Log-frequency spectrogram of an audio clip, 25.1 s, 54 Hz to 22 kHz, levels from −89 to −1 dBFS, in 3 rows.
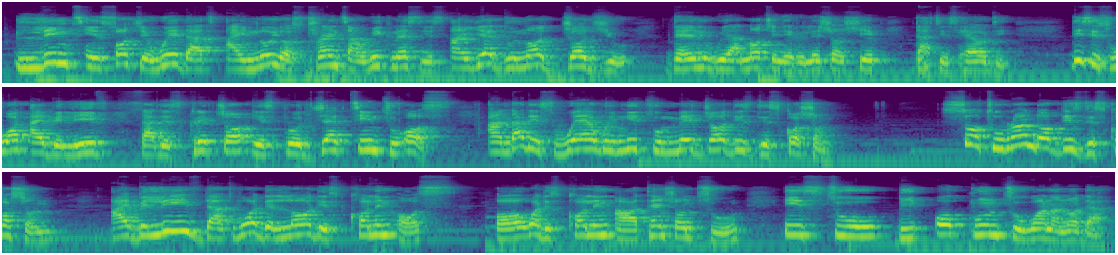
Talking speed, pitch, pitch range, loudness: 190 wpm, 195 Hz, 150-225 Hz, -18 LUFS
